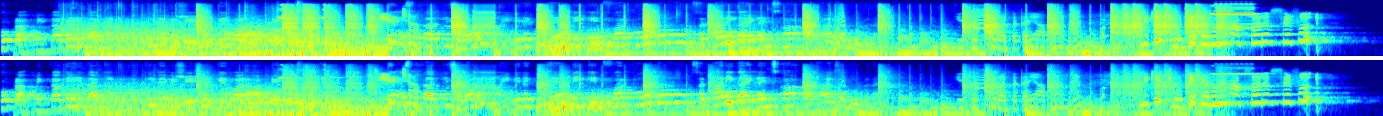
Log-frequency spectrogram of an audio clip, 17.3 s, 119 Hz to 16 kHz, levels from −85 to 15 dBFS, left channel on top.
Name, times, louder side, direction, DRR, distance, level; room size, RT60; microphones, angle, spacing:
voice 1, 0.0-11.1, right 1 dB, 15° right, 2 dB, 4.5 m, -27 dB
Thunder / Rain, 0.7-9.3 9.6-9.8 10.1-10.4, left 1 dB, 85° left, 2.8 m, -26 dB
sound 1, 1.0-15.7, left 4 dB, 40° left, 0.7 m, -21 dB
voice 2, 4.7-5.3 11.9-16.5, equal, ahead, 8 dB, 1.0 m, -27 dB
29.5 x 24.0 x 4.6 m, 1.3 s
head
